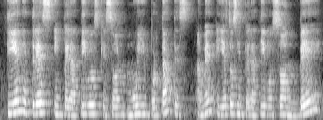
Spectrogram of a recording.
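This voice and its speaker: A woman leading a church Bible study, speaking slowly and reverently, often adding amén and gloria a Dios. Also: a little high, warm tone, echoey room. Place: church hall.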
